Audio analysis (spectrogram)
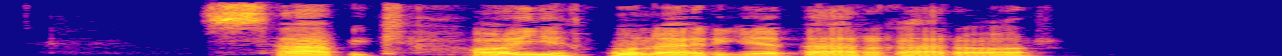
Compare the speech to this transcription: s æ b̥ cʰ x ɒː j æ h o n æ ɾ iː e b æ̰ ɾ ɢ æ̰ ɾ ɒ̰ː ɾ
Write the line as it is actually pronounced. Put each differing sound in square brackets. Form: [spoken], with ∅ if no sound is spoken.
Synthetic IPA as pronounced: s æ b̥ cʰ [h] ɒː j [e] h o n æ ɾ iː e b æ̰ ɾ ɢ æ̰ ɾ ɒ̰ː ɾ

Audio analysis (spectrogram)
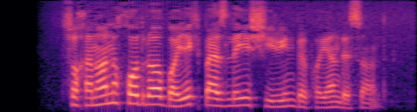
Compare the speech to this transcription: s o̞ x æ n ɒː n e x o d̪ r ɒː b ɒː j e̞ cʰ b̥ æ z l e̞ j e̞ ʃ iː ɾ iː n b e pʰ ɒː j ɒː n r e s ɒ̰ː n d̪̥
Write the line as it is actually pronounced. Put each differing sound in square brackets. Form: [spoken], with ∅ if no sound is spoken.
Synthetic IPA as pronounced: s o̞ x æ n ɒː n e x o d̪ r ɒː b ɒː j e̞ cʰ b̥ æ z l e̞ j e̞ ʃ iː ɾ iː n b e pʰ ɒː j ɒː n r e s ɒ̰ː n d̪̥

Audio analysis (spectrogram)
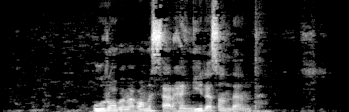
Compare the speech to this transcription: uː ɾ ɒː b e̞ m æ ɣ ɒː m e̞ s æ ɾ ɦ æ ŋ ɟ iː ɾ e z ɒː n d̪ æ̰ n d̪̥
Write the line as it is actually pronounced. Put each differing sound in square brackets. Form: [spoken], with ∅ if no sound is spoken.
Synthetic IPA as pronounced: uː ɾ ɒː b e̞ m æ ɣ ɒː m e̞ s æ ɾ ɦ æ ŋ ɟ iː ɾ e [s] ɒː n d̪ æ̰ n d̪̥

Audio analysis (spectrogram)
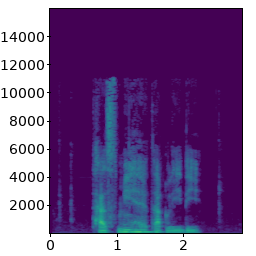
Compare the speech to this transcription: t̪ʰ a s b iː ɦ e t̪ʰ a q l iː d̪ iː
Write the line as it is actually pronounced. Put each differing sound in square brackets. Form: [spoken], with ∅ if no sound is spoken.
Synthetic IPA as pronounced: t̪ʰ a s [m] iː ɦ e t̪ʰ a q l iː d̪ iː

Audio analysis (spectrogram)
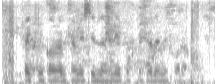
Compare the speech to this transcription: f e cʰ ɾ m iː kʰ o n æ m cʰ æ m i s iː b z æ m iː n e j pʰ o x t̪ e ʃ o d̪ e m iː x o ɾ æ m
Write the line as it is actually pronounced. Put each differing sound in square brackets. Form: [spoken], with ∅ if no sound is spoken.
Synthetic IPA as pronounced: f e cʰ ɾ m iː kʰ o n æ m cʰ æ m i s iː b z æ m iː n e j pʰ o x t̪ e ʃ o d̪ e m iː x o ɾ æ m

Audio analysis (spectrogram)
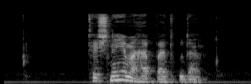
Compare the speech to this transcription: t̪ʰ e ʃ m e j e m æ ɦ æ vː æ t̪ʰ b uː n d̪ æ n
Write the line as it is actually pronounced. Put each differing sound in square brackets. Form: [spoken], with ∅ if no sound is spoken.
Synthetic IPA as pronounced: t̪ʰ e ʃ [n] e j e m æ ɦ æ [bː] æ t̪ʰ b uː [∅] d̪ æ n

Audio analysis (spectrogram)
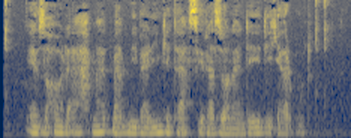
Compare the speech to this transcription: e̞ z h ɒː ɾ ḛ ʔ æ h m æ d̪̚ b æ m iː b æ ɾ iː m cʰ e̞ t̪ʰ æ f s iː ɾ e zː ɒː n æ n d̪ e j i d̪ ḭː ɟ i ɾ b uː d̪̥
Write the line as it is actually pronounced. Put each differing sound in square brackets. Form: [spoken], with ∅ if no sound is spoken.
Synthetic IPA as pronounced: e̞ z h ɒː ɾ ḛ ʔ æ h m æ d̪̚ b æ m iː b æ ɾ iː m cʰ e̞ t̪ʰ æ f s iː ɾ [æ] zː ɒː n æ n d̪ e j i d̪ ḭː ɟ [æ] ɾ b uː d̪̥

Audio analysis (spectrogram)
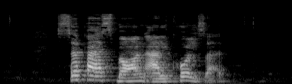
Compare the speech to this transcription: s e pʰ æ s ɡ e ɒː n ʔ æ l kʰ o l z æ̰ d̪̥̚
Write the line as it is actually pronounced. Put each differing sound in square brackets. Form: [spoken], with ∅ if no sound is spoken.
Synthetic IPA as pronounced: s e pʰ æ s [b] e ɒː n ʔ æ l kʰ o l z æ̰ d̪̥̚

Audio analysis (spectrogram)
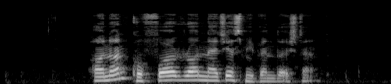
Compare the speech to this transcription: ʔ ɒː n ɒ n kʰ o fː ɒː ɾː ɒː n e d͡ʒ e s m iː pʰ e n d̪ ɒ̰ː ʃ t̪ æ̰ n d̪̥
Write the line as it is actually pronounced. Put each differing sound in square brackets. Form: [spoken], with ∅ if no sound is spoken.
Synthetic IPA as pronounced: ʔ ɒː n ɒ n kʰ o fː ɒː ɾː ɒː n [æ] d͡ʒ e s m iː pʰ e n d̪ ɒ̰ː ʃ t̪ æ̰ n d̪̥

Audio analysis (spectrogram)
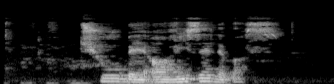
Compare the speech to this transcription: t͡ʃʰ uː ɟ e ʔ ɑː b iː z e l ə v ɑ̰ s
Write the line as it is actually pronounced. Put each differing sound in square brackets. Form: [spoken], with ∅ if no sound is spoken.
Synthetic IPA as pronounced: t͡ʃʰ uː [b] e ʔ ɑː [v] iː z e l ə [b] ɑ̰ s

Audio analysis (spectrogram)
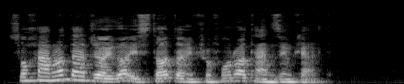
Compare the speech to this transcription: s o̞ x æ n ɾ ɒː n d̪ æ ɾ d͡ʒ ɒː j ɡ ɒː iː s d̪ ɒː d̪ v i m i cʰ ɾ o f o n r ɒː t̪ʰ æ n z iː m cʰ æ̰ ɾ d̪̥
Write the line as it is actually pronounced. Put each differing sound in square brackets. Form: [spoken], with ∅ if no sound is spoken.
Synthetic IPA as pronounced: s o̞ x æ n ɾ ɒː n d̪ æ ɾ d͡ʒ ɒː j ɡ ɒː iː s [t̪] ɒː d̪ v [æ] m i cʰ ɾ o f o n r ɒː t̪ʰ æ n z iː m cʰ æ̰ ɾ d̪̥

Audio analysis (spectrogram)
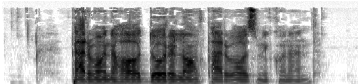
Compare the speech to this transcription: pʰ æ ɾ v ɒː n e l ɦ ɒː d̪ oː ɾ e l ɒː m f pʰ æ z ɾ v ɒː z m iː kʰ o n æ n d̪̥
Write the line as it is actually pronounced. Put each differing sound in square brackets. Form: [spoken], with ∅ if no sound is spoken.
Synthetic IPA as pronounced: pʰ æ ɾ v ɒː n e [∅] ɦ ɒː d̪ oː ɾ e l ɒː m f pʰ æ [∅] ɾ v ɒː z m iː kʰ o n æ n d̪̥

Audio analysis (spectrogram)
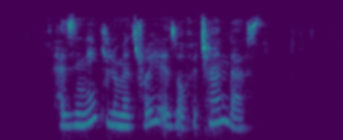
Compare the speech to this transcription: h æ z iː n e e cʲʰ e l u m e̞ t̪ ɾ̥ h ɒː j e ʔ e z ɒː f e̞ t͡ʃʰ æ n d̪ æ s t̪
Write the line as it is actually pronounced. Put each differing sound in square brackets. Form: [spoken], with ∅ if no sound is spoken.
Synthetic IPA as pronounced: h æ z iː n e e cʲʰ [i] l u m e̞ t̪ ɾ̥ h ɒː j e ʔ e z ɒː f e̞ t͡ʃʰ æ n d̪ æ s t̪

